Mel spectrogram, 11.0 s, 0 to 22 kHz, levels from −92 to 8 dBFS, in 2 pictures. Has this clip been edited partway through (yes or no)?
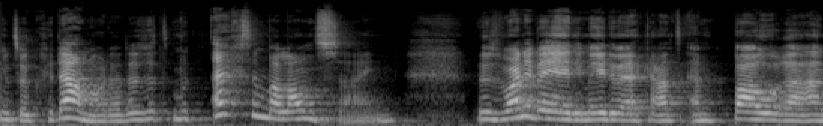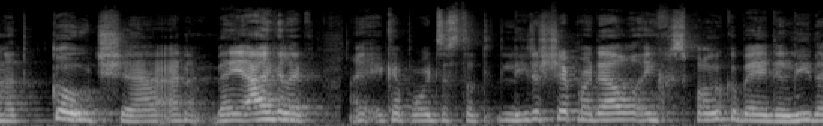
yes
